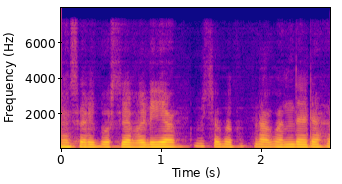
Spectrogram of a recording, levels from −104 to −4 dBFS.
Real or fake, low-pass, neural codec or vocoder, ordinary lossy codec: fake; 7.2 kHz; codec, 24 kHz, 1 kbps, SNAC; none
